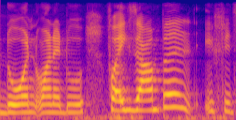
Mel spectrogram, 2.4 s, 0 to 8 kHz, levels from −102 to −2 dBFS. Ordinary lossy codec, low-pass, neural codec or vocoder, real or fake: none; 7.2 kHz; none; real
